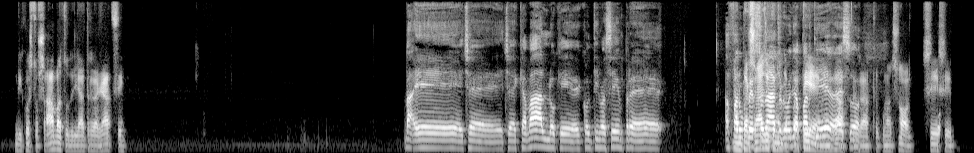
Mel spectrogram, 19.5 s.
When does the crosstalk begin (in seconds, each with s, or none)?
14.6 s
